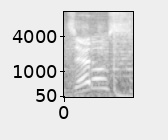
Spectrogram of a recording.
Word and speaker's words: Zeros: We gotta say it like the Japanese do. Okay, Zero. I can get behind that. Zeros. It's Over not here. Zero. It's Zero.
